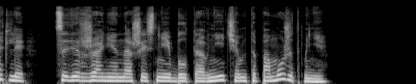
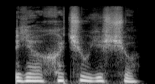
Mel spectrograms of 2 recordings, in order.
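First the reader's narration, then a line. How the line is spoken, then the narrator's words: Barely audible whisper. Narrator (Russian): едва слышно прошептала она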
